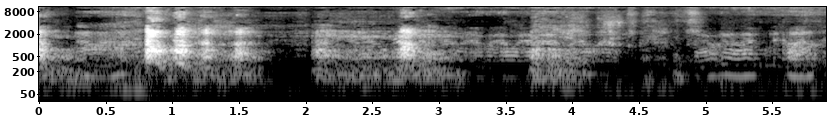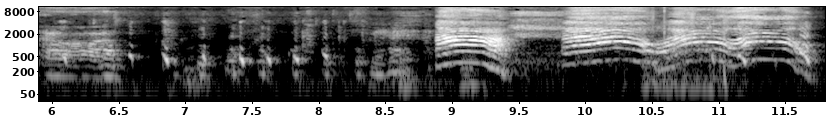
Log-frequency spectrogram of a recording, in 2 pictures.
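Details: Pet female Siberian Husky playfully pinning her owner down during an evening romp, producing grumbling growls early on, then long arching, yodel-like howled 'talking' calls near the end, overlapping with a man and woman speaking and laughing.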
